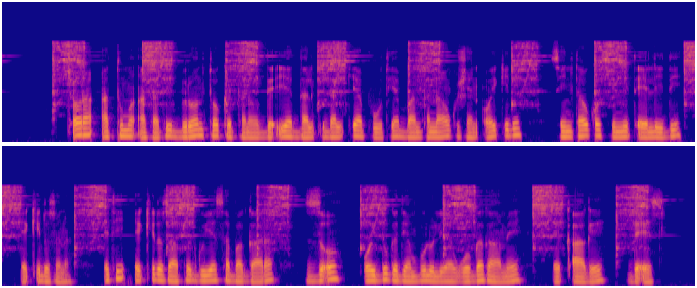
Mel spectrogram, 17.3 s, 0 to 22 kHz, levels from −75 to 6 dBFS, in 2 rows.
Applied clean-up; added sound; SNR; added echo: none; Cutlery, silverware; 10 dB; none.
